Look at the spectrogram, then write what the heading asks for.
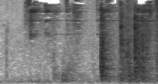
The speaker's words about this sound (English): She beckons me to the door on the other side of the stairs, opposite the sitting room. Jangling a large bunch of keys, she carefully selects one and unlocks it.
